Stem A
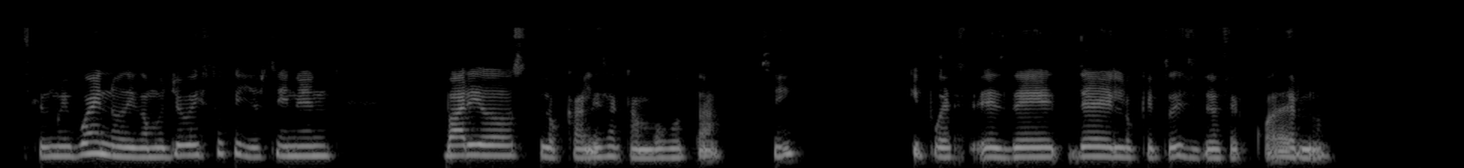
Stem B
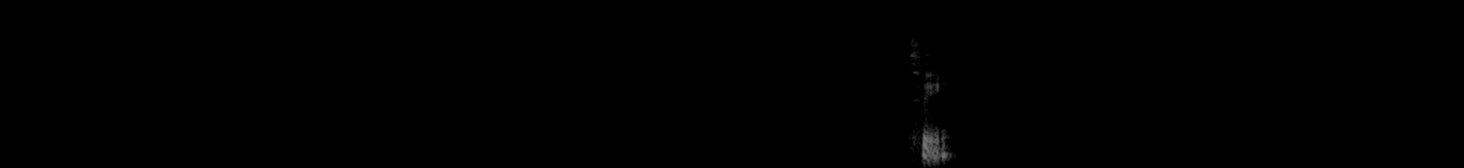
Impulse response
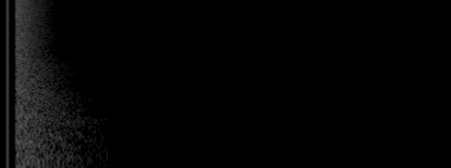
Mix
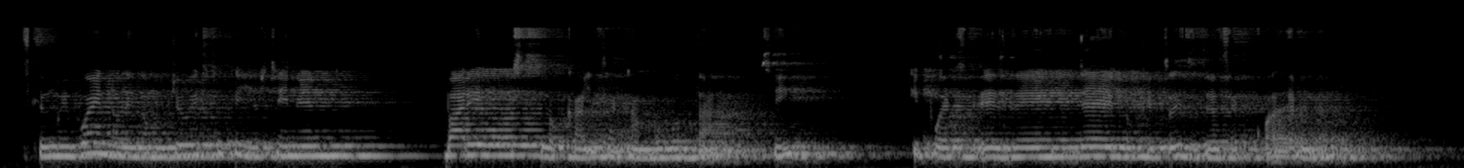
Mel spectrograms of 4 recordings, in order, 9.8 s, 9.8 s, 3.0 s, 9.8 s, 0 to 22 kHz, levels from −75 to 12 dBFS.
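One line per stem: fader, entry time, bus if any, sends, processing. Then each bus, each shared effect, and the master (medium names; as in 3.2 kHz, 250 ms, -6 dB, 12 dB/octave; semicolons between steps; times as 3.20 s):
+1.5 dB, 0.00 s, send -8 dB, tone controls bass +7 dB, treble +10 dB
-20.0 dB, 0.00 s, no send, none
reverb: on, RT60 1.4 s, pre-delay 58 ms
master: peak limiter -22.5 dBFS, peak gain reduction 11 dB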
